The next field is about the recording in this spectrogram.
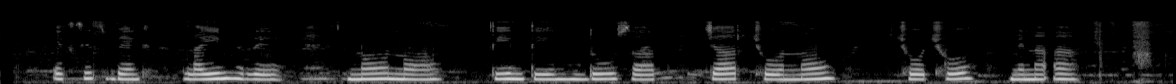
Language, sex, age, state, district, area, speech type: Santali, female, 18-30, Jharkhand, Seraikela Kharsawan, rural, read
